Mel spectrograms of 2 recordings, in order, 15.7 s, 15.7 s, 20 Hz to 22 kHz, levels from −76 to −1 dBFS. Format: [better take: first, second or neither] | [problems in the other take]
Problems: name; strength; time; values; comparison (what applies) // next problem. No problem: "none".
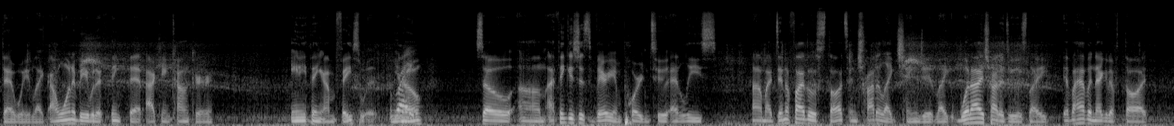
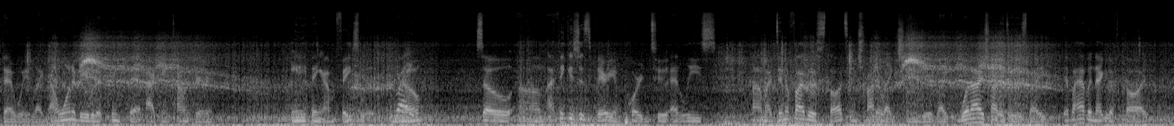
first | wind noise on the microphone; heavy; as loud as the speech; occasional gusts in the first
